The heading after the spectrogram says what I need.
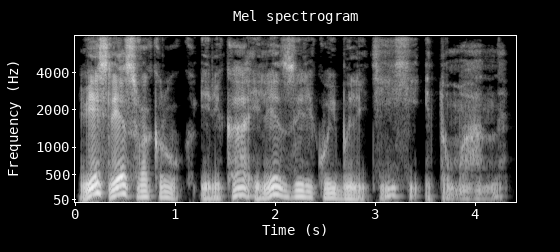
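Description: Low, gravelly male storyteller. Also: big pitch swings, normal speed, mellow. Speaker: narrator. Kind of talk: scripted storybook narration.

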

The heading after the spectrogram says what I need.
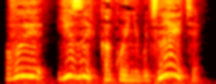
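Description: A woman's voice: normal speed, husky. A woman voicing a chatty, curious young woman vendor, raising her voice and speaking with animation. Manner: animated, teasing, raised pitch.

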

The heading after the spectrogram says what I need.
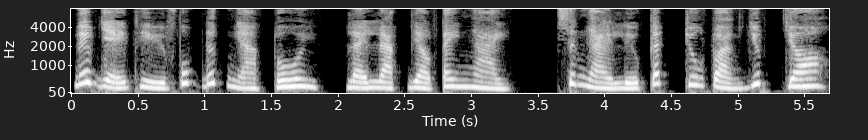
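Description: A woman's voice: fairly high pitch, animated, moderate pace, dry recording, studio quality. A woman voicing a burly young man caught as a thief, pleading in a raised, wailing voice. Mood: earnest.

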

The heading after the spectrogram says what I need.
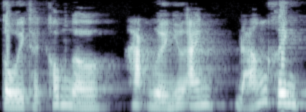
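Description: A woman voicing a fiery, foul-mouthed young woman who shouts insults in sharp, combative bursts. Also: medium pitch, expressive, normal speed, lo-fi sound, natural voice. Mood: furious.

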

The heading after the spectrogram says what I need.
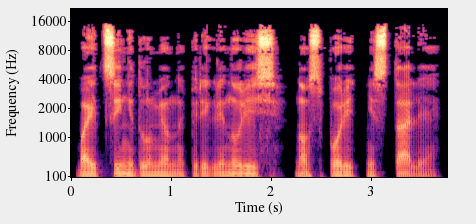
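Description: A man narrating an audiobook in a steady, scripted reading. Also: rumbling low, normal speed, vocal fry, no echo, studio quality.

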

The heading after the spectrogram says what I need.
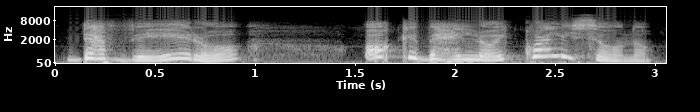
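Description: An innocent, excitable young woman, voiced by a woman reader in a dramatized audiobook, bursting with eager, breathless exclamations. Her tone is dark and mellow. The reading is calm and steady. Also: a little high, a little slow, dry recording, muffled recording, pitched above the performer's own voice.

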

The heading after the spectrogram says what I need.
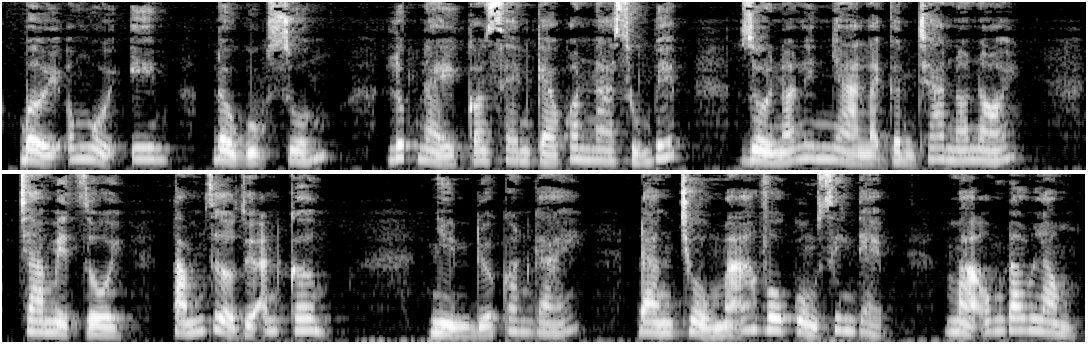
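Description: A woman storyteller reading a sad village tale in a steady, plaintive way. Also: mid-range voice, moderate pace. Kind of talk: scripted narration of a folk tale.

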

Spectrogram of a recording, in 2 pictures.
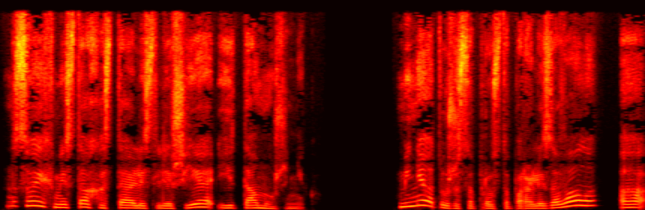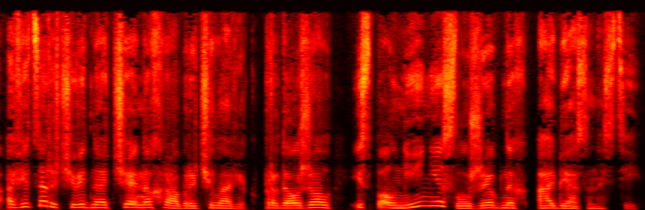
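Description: A woman narrating a comic story in first person with a lively, expressive read. Her voice is mellow and warm at a middle pitch. The recording is dry and close. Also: brisk, no echo. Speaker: audiobook narrator.

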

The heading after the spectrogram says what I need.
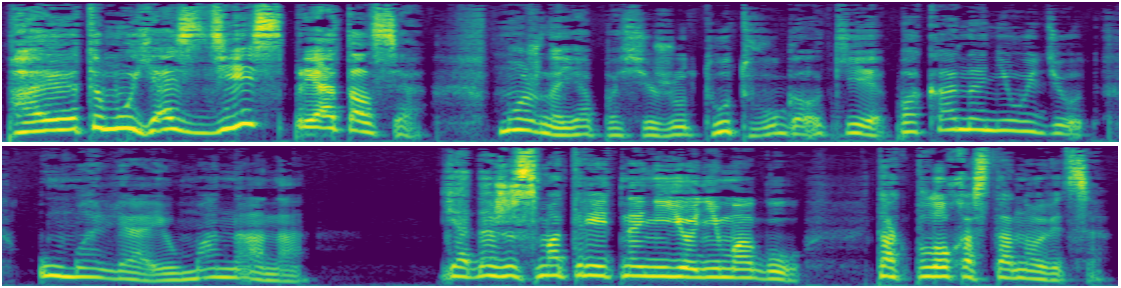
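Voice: medium pitch, big pitch swings, normal speed, darkish tone, dry recording, clean studio sound, pitched above the performer's own voice. A reader voicing a melodramatic older man who pleads and complains in an audiobook. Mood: pleading. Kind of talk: audiobook character voice.

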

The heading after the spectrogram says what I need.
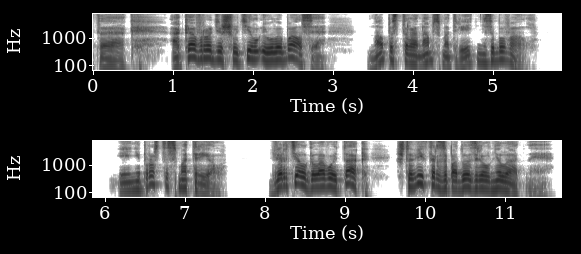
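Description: A man narrating an adventure audiobook with expressive storytelling. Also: mid-range voice, breathy edge. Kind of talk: scripted narration.

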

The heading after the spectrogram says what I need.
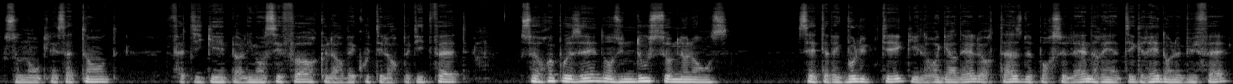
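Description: Guy reading a novel aloud, steady and measured, mellow husky voice. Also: medium pitch. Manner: measured, even literary reading. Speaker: audiobook narrator. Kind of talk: audiobook narration of a novel.

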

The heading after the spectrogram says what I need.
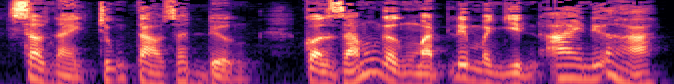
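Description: A man voicing a furious, violent middle-aged father who shouts harsh threats in a husky voice. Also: fairly low pitch, sing-song, fast talker, exaggerated voice.

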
